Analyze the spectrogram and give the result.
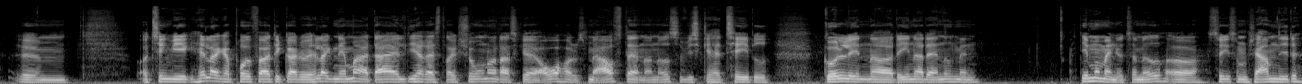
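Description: Monotone and flat in intonation, a man with a medium pitch speaks at a fairly quick pace. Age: 30s. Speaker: restaurant waiter and co-leaseholder. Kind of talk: self-recorded audio diary.

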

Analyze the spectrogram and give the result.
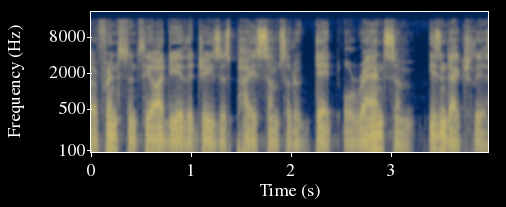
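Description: Talking very fast with vocal fry, a man with an American accent has a very deep, low pitch and ordinary pitch variation on a very clean recording with a silent background. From Australia. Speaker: theology professor and dean. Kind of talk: podcast interview.

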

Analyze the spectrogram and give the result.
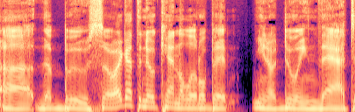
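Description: The man has a normal speaking voice at medium pitch, with ordinary pitch variation. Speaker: podcast host and radio broadcaster. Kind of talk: casual chat.

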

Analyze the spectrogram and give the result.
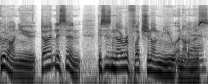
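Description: With an Australian accent, a man talks at a moderate pace and medium pitch, his voice swinging very widely, over noticeable background noise. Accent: mild Australian. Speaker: radio host. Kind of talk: casual chat. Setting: studio. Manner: animated.

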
